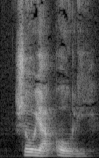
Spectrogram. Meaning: soybean oil
- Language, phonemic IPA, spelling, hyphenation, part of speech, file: Dutch, /ˈsoː.jaːˌoː.li/, sojaolie, so‧ja‧olie, noun, Nl-sojaolie.ogg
